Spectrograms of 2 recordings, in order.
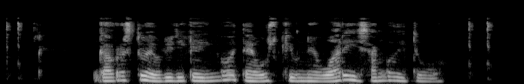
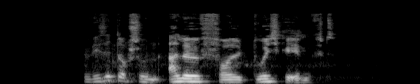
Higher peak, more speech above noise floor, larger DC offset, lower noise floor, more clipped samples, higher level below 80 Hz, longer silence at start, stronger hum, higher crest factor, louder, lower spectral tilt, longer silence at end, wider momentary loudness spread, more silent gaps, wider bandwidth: second, -6 dBFS vs 0 dBFS; second, 47 dB vs 58 dB; neither; second, -69 dBFS vs -77 dBFS; neither; second, -66 dBFS vs -58 dBFS; second, 0.05 s vs 0.85 s; neither; about the same, 18 dB vs 20 dB; second, -22 LUFS vs -19 LUFS; second, -4.5 dB/octave vs -6 dB/octave; second, 0.35 s vs 0.9 s; second, 16 LU vs 23 LU; neither; second, 9.6 kHz vs 11.5 kHz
